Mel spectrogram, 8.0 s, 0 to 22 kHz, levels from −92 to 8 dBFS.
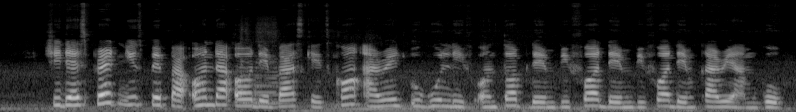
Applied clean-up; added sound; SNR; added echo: none; Bus / Vehicle horn, car horn, honking; 19 dB; none.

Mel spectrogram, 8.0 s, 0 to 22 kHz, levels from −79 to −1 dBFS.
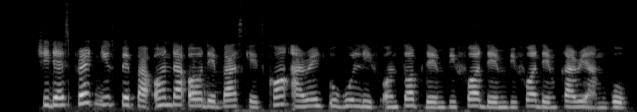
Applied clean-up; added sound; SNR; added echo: neural mask model DeepFilterNet 3.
